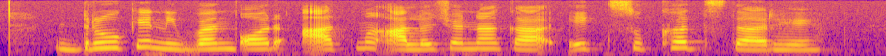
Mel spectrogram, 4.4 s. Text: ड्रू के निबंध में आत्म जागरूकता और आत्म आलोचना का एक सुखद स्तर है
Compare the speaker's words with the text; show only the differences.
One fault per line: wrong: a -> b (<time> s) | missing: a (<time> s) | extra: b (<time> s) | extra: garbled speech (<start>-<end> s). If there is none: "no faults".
missing: में आत्म जागरूकता (1.2 s)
